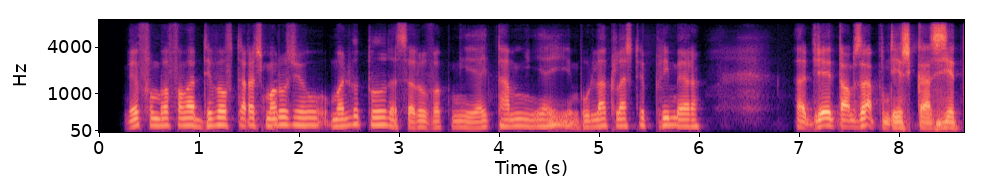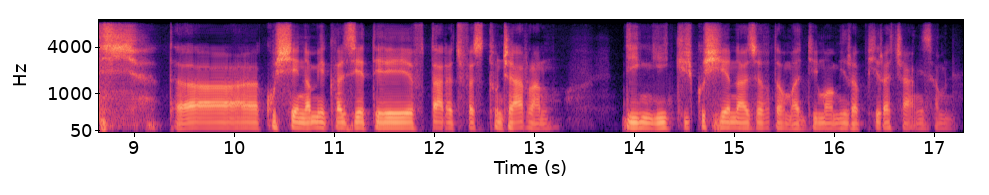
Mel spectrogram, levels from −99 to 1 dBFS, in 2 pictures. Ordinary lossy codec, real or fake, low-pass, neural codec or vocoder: none; fake; 7.2 kHz; codec, 16 kHz, 0.8 kbps, ZipCodec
